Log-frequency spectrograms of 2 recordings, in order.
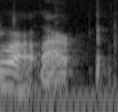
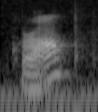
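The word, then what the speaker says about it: Grawp: And his half-brother, Grop. Garp. Grop. I say Grop. Grop. I think that's how they say it in the movies.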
